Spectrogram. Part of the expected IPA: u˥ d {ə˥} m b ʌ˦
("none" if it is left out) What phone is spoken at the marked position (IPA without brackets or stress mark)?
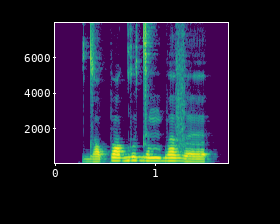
ə˦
